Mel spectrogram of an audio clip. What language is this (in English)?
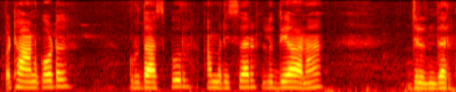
Punjabi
